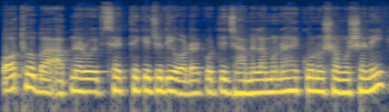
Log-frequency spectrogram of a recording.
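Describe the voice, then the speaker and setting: A man's voice: on the high side, little pitch movement, quick pace, warm tone. A man, hosting a tech channel and casually demoing and selling an app, chatty and sprinkling in English words and filler sounds. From Bangladesh. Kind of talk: casual product demo and sales pitch.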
